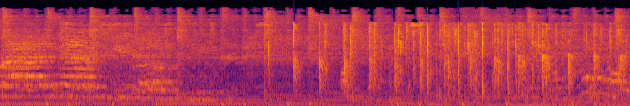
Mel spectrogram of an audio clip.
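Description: Children singing along to a played children's song, with a steady bass line underneath; from about two and a half seconds in the singing gives way to quick, repeated hand clapping over the music.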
